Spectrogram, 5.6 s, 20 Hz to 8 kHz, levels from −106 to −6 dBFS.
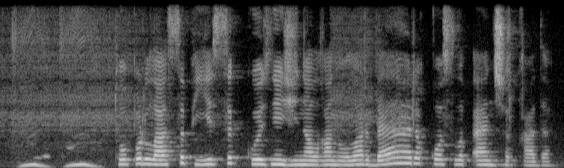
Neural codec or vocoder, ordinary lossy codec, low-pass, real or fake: none; none; none; real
